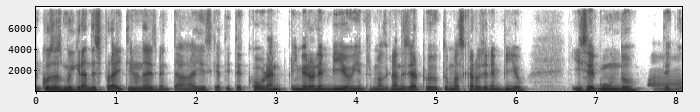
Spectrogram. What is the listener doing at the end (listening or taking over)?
listening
